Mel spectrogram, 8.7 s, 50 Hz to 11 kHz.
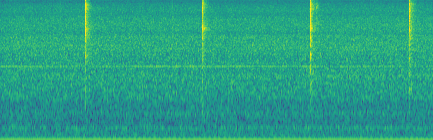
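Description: Circuit breakers in a breaker panel snapping on one at a time: three sharp clicks a little over two seconds apart. Behind them is a steady low hum from the running Power Tech 20,000-watt generator and the air-conditioning unit, as the generator takes up the load breaker by breaker.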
